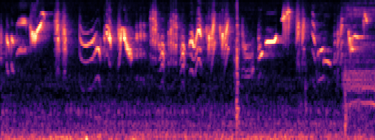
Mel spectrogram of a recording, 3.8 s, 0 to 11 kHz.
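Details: Melodious warbler singing in the French countryside of Mayenne on 30 May 2022 at 11:28, recorded handheld at full zoom: a fast, chattering stream of varied high twittering notes and warbled phrases, with a few clicks.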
